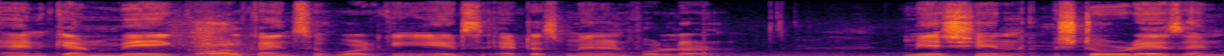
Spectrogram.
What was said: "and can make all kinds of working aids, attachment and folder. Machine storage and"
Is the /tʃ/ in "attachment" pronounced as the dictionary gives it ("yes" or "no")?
no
